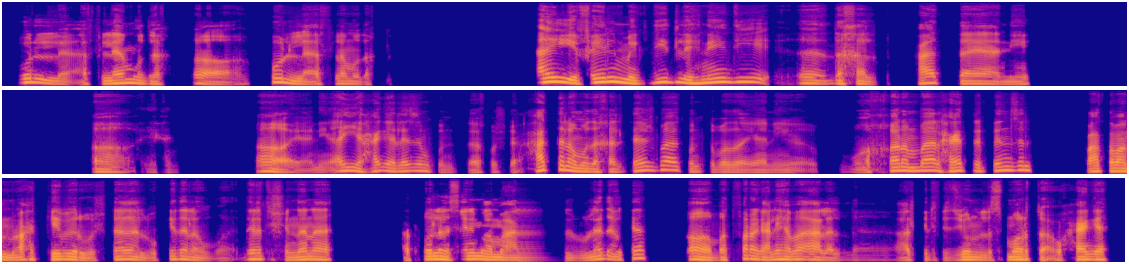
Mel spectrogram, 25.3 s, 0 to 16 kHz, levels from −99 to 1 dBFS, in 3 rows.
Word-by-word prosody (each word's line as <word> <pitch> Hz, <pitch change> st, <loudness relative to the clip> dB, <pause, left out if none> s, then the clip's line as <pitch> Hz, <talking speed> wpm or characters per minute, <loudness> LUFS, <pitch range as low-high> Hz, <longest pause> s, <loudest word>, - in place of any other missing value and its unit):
كل 155 Hz, -8 st, +1 dB
أفلامه 130 Hz, +6 st, 0 dB
دخلَتها 100 Hz, -2 st, -5 dB, 0.2 s
آه، 100 Hz, -4 st, -2 dB, 0.2 s
كل 150 Hz, -11 st, +2 dB
أفلامه 105 Hz, +2 st, -4 dB
دخل 90 Hz, -, -14 dB, 1.3 s
أي 180 Hz, -6 st, +7 dB
فيلم 170 Hz, +5 st, +4 dB
جديد 160 Hz, +9 st, -1 dB
لهنيدي 175 Hz, +4 st, +2 dB, 0.2 s
آآ، 125 Hz, -3 st, -1 dB
دخلَته 110 Hz, -6 st, -3 dB, 0.2 s
حتى 130 Hz, -3 st, 0 dB
يعني 100 Hz, -1 st, -2 dB, 1.4 s
آه 105 Hz, -3 st, -4 dB
يعني 100 Hz, -2 st, -23 dB, 0.6 s
آه -, -, +2 dB
يعني 95 Hz, -, -10 dB
أي 140 Hz, -3 st, +2 dB
حاجة 130 Hz, +3 st, -1 dB
لازم 135 Hz, +2 st, -2 dB
كنت 95 Hz, -5 st, -19 dB
أخُشها. 95 Hz, +2 st, -12 dB
حتى 175 Hz, +4 st, +2 dB
لو 170 Hz, -, +4 dB
ما 125 Hz, -, +1 dB
دخلتهاش 110 Hz, +9 st, -2 dB
بقى 180 Hz, 0 st, -1 dB
كنت 115 Hz, -, -11 dB
ب 100 Hz, -, -12 dB, 0.2 s
يعني 95 Hz, 0 st, -10 dB, 0.2 s
مؤخرًا 105 Hz, +10 st, 0 dB
بقى 160 Hz, +2 st, +4 dB
الحاجات 145 Hz, 0 st, +3 dB
اللي 135 Hz, -, -3 dB
بتنزِل 170 Hz, +6 st, -1 dB, 0.4 s
بعد 125 Hz, -, +3 dB
طبعًا 130 Hz, 0 st, +4 dB
ما 110 Hz, -, +2 dB
الواحد 115 Hz, +5 st, +1 dB
كِبر 125 Hz, -2 st, +3 dB
واشتغل 105 Hz, +4 st, -1 dB
وكده، 125 Hz, +8 st, -2 dB
لو 95 Hz, -7 st, -4 dB
ما 85 Hz, +1 st, -19 dB
قدرتش 130 Hz, -4 st, -3 dB
إن 105 Hz, -, -1 dB
أنا 120 Hz, -1 st, +3 dB, 0.6 s
أدخّلها 130 Hz, 0 st, +3 dB
سينما 130 Hz, +2 st, +2 dB
مع 95 Hz, -3 st, -1 dB, 0.2 s
الولاد 100 Hz, +9 st, -2 dB
أو 115 Hz, -, -2 dB
كده، 170 Hz, 0 st, +1 dB, 0.3 s
آه 125 Hz, -4 st, +5 dB
باتفرّج 110 Hz, +7 st, 0 dB
عليها 120 Hz, +4 st, +3 dB
بقى 120 Hz, -1 st, +3 dB
على 100 Hz, -, +2 dB
ال 95 Hz, +3 st, -9 dB, 0.3 s
على 95 Hz, +1 st, -5 dB
التلفزيون 105 Hz, +2 st, -2 dB
الsmart 115 Hz, +3 st, +3 dB
أو -, -, -1 dB
حاجة، 115 Hz, 0 st, +5 dB
120 Hz, 155 wpm, -25 LUFS, 100-140 Hz, 1.4 s, أي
